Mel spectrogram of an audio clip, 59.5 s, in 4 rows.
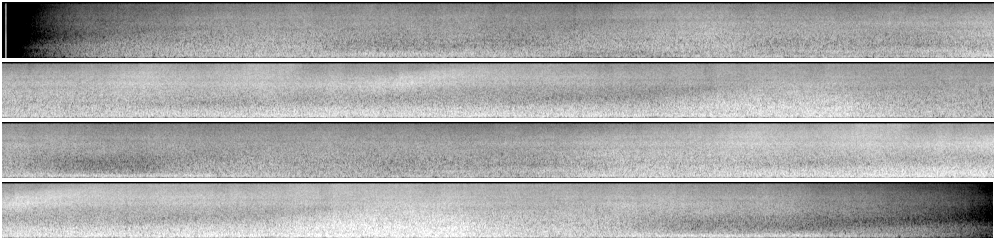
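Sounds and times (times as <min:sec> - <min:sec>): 
ocean waves: 0:01.1 - 0:59.1.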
